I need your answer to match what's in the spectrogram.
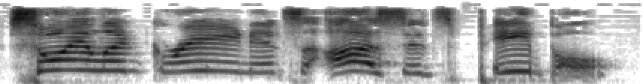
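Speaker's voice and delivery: high, slow, drawn-out cry of horror, hammed-up; film quote. Commentator quoting the film's revelation to listeners, hammed-up alarm. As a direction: cry it out like a melodramatic movie line. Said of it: "the fictional movie".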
